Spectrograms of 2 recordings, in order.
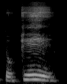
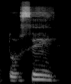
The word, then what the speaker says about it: toqué: Su conjugación debe ser toqué, pero si yo no cambio la grafía, ¿no? Tendría que pronunciar tosé, ¿no? Yo tosé.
